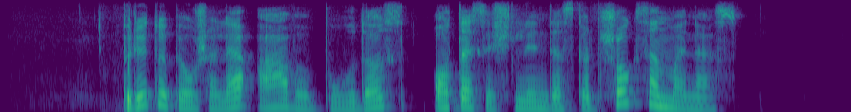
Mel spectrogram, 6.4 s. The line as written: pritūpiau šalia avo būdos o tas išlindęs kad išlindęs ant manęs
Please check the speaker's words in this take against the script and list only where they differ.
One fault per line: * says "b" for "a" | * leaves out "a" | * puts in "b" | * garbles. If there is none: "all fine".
* says "šoks" for "išlindęs"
